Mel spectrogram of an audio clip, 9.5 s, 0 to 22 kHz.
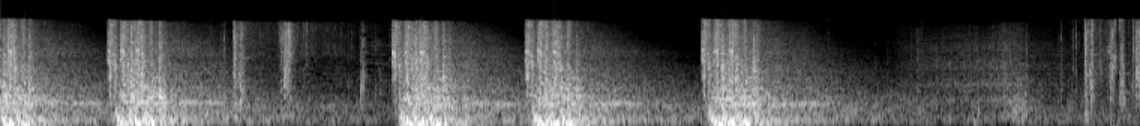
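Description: Incisor three-shot burst rifle firing in Mass Effect 3, loud sharp bursts repeating every second or two, each one ringing off into a decaying tail, with no talking.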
